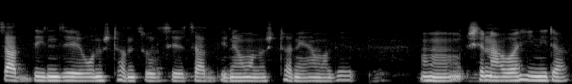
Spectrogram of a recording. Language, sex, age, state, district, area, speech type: Bengali, female, 30-45, West Bengal, Birbhum, urban, spontaneous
